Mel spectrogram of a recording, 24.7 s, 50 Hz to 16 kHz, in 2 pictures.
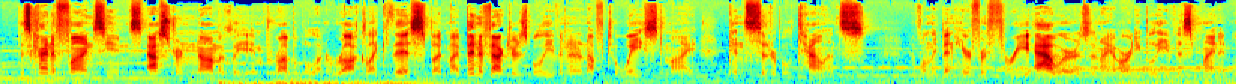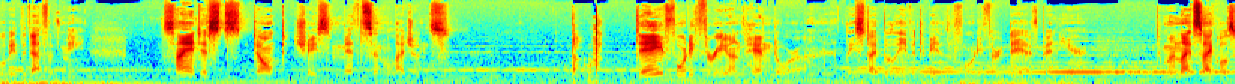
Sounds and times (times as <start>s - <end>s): Music: 0.0s - 24.7s
Speech: 0.2s - 13.2s, 14.0s - 16.9s, 18.7s - 23.2s, 23.9s - 24.7s.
